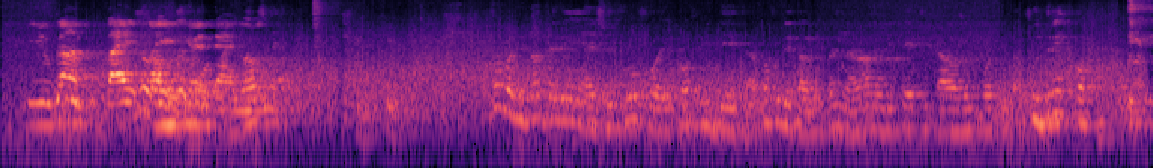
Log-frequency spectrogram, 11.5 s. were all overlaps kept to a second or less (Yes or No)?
No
